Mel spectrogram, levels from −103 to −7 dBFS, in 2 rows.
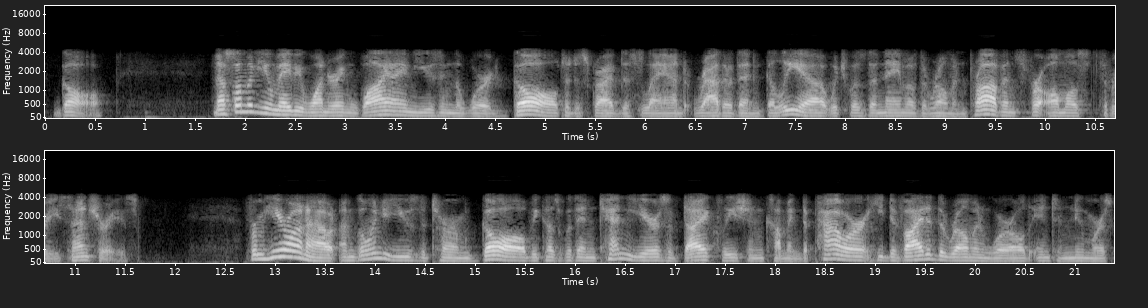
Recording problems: high frequencies cut off; severe; nothing above 4 kHz
garbled, watery; slightly

